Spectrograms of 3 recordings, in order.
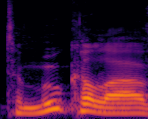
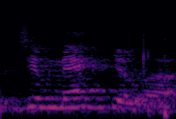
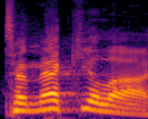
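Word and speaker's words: Temecula: for Spiritual Living in Tamukula Valley for 15 years. Is that incorrect? Give Tmacula. Tmacula. Here we go. the meccula, which kind of makes sense the way it's spelled.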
